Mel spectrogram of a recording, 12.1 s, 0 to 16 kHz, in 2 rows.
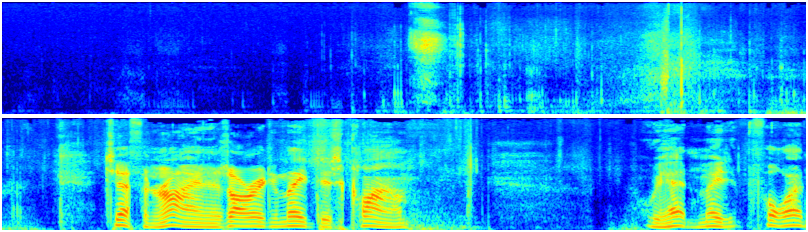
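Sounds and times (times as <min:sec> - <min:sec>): camera handling bumps and rubbing: 0:02.0 - 0:06.4.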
